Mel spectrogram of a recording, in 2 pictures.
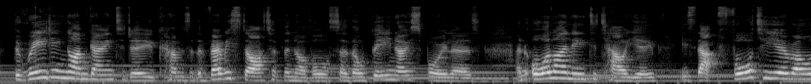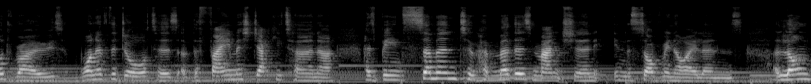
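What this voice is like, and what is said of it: Birmingham Brummie English accent. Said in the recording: “my Birmingham Brummy accent is sticking”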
